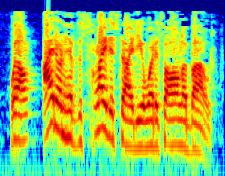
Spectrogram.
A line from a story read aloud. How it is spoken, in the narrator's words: Lester shouted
